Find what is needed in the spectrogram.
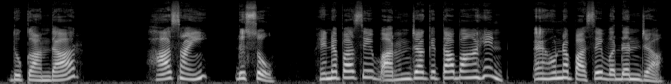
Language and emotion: Sindhi, neutral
